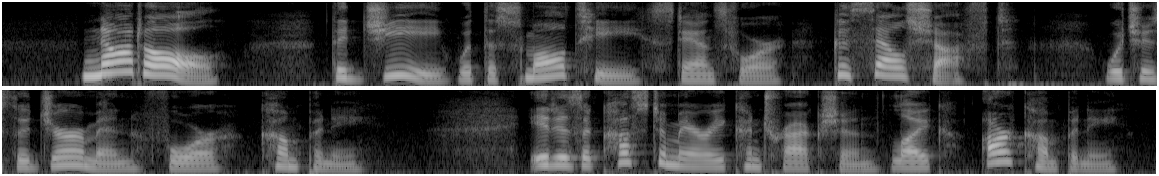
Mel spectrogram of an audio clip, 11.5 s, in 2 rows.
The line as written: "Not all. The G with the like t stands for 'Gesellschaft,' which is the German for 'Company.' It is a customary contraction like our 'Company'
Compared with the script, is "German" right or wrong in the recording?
right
